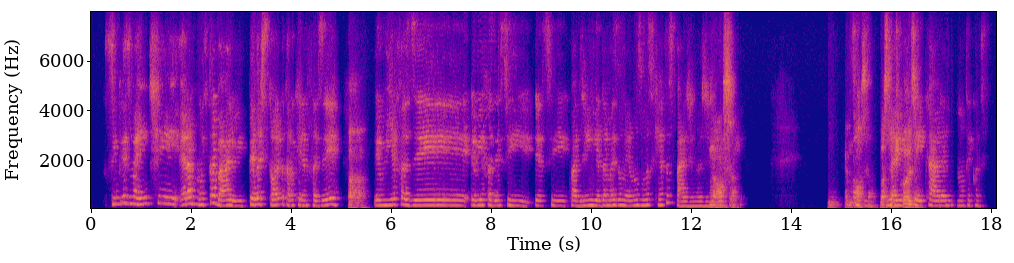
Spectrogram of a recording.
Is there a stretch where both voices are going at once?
Yes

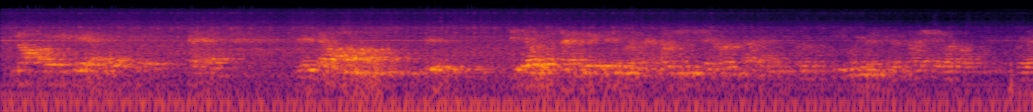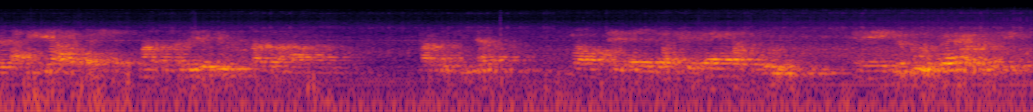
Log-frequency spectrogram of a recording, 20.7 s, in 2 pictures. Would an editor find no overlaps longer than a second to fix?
No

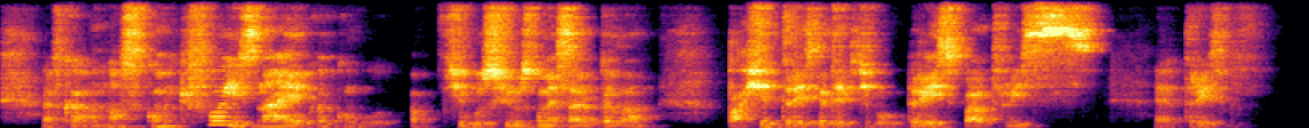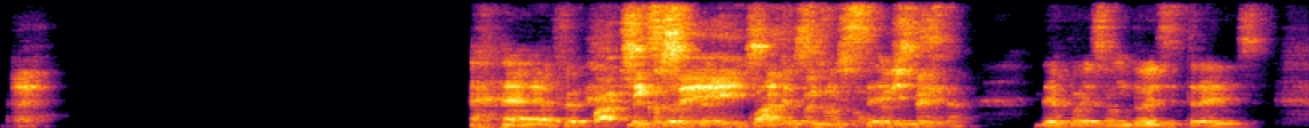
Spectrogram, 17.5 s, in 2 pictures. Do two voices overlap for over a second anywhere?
Yes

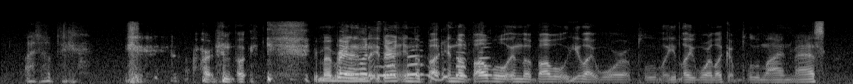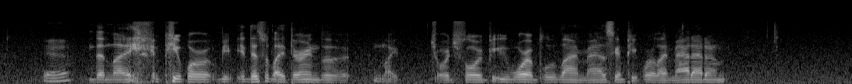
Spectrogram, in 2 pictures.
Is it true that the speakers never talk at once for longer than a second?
No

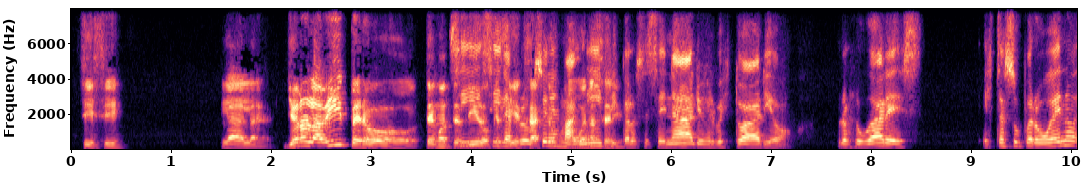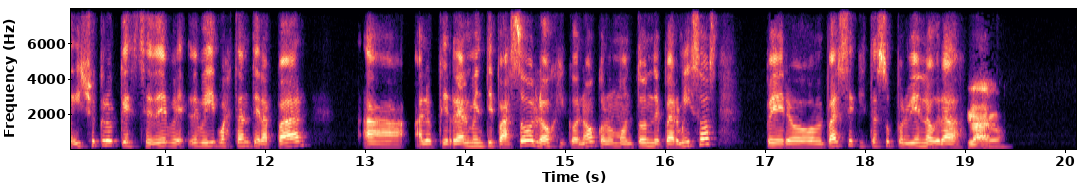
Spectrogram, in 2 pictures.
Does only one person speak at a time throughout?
No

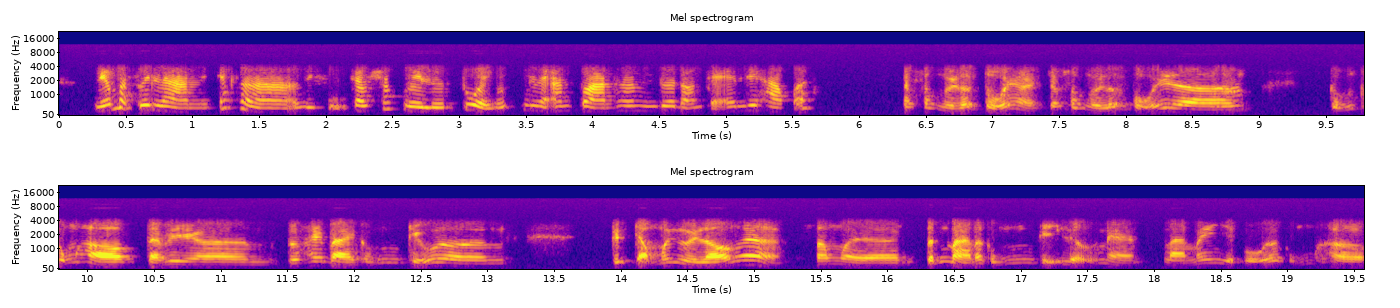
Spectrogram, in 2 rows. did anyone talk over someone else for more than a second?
No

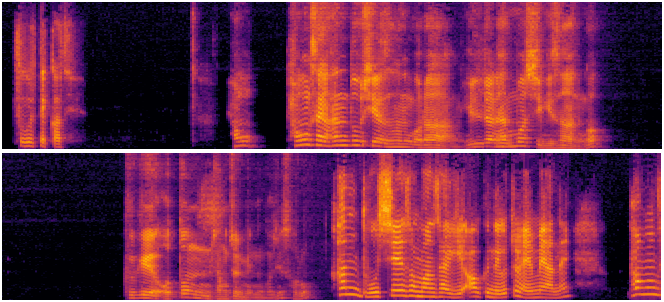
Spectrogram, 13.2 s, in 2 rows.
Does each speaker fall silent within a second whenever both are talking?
Yes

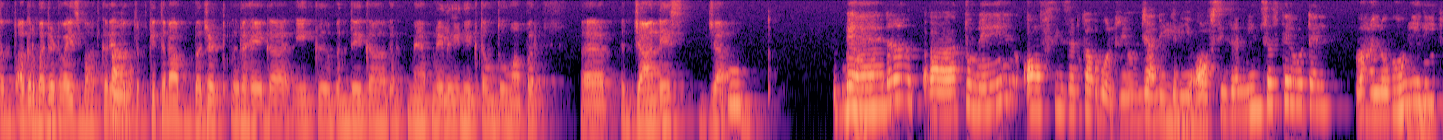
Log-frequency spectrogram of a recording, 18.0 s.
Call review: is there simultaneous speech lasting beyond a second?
No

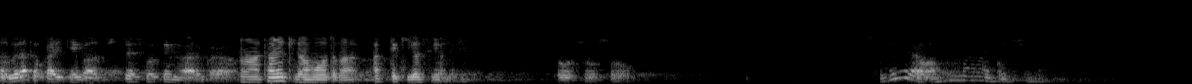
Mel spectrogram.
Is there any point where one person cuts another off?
No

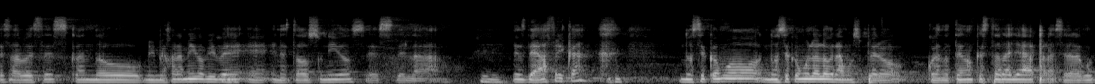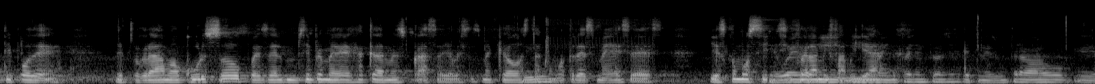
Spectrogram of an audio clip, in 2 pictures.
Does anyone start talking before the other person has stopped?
Yes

